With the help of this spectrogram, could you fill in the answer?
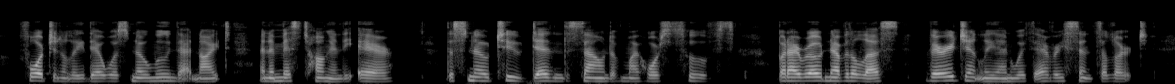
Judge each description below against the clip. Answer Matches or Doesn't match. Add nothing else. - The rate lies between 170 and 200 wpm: Matches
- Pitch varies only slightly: Matches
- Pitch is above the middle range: Doesn't match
